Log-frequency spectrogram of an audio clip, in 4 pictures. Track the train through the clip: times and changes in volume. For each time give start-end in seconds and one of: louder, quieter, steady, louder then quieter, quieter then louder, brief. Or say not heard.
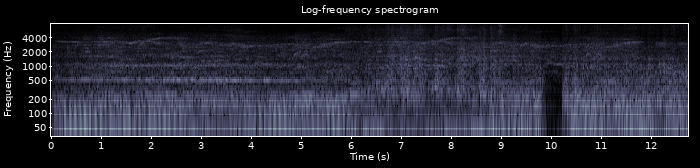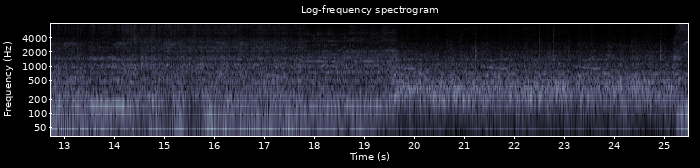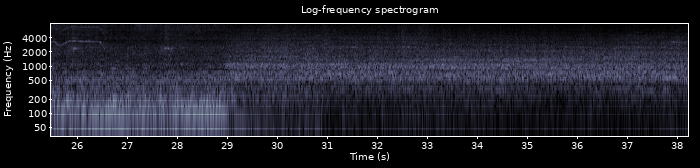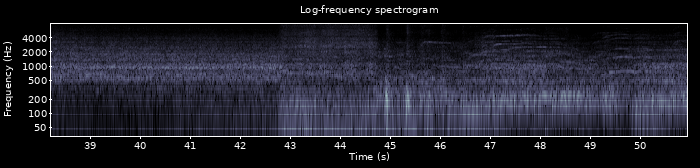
0.0-50.9 steady.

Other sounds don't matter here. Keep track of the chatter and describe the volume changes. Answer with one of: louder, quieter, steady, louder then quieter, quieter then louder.
steady.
